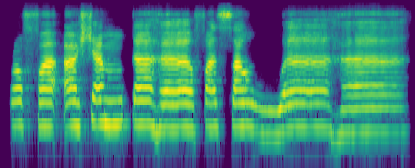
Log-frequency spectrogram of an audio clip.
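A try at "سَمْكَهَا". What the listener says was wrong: Sininya sam, bukan syam. Sam.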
